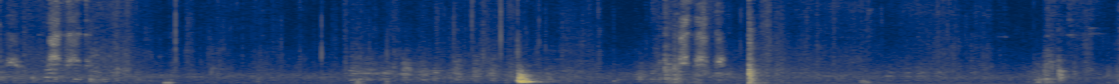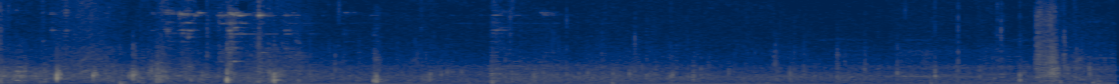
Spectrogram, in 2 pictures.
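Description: A golden retriever moving about close by on gravel, with scattered crunches and clicks. The loudest sound is a sharp knock about four seconds in.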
